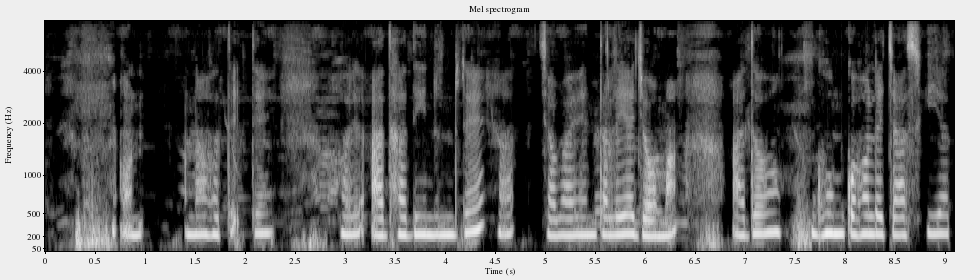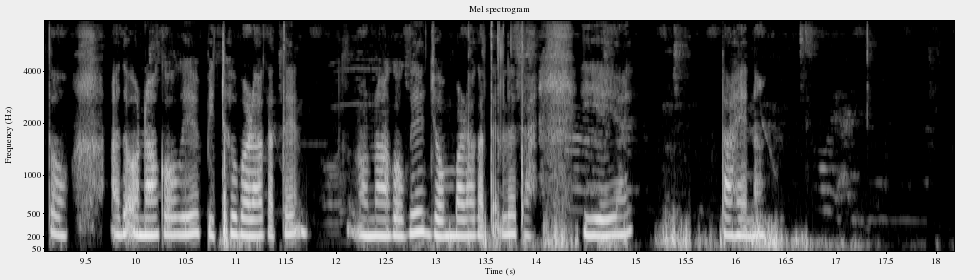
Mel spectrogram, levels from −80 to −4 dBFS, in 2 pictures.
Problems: none marked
